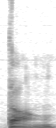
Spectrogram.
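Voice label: "deng" Mandarin Chinese, third tone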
